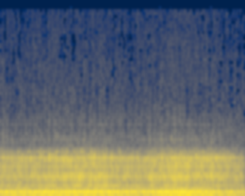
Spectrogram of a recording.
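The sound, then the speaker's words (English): A steady, droning engine roar of propeller planes taking off for reconnaissance, with a whirring, buzzing tone that holds constant and fairly loud throughout, no voices present. “Gee, those propellers sure stir up the wind.”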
